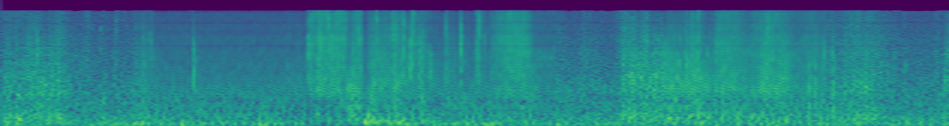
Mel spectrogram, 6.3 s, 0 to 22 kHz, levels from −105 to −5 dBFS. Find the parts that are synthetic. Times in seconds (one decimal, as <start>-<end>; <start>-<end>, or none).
0.9-3.7; 4.4-5.5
